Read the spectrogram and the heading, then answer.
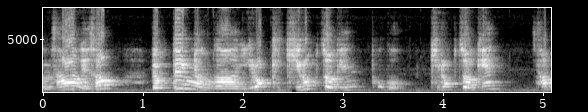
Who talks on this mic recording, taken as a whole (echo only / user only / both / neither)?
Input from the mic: echo only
